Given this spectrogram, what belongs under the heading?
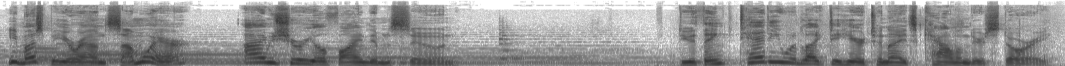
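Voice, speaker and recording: Gentle cartoon dad, soothing n patient, voice swoops a lot. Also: male voice, on the high side, huge pitch swings, normal speed, faint music behind. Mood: warm, patient. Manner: soothing, encouraging. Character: gentle, patient young father at bedtime. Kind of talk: children's cartoon acting, storybook telling.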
